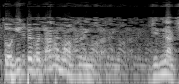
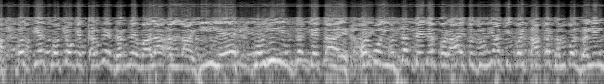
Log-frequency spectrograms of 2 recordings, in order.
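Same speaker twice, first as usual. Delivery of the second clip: raised, impassioned sermon voice, building toward the oath; fervent preaching; 10 semitones higher than usual. Acted. Preacher urging the congregation to purify hearts, fervent preaching. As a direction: preach it to the crowd with rising fervour.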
